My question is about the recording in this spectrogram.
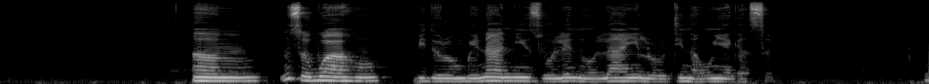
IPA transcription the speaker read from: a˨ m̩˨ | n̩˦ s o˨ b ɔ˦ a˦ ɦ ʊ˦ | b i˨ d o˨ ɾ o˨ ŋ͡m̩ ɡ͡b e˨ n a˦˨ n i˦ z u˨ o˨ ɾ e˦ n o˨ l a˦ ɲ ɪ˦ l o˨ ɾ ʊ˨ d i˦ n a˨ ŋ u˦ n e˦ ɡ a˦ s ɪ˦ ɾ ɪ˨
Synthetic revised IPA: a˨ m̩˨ | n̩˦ s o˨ ɡ͡b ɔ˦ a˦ ɦ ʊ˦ | b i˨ d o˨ ɾ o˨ ŋ͡m̩ ɡ͡b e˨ n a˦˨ n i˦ z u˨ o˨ l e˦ n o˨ l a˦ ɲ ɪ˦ l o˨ ɾ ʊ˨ d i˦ n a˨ ŋ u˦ ɲ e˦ ɡ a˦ s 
